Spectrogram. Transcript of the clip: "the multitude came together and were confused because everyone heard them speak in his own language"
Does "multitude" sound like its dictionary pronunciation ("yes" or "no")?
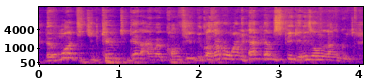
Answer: no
